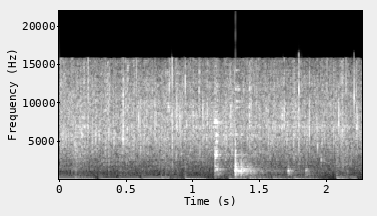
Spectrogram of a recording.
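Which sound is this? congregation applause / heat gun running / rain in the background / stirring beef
stirring beef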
